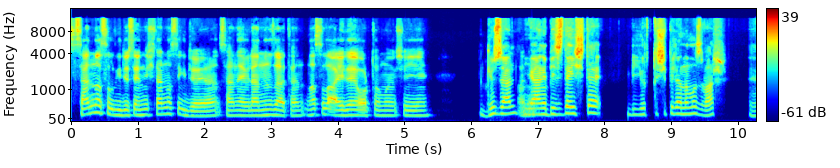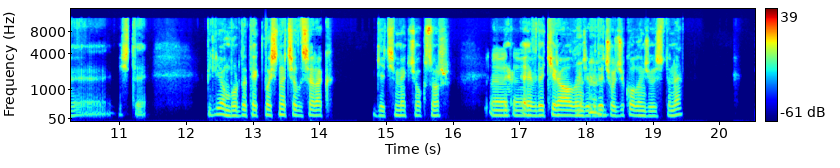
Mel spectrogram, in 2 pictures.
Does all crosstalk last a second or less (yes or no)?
yes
